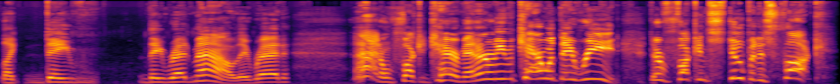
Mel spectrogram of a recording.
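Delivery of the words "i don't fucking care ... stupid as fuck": real fed-up anger, pitched high; exasperated outburst. Real, not acted. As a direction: burst out in heated, higher-pitched exasperation. Exasperated outburst in political rant.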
